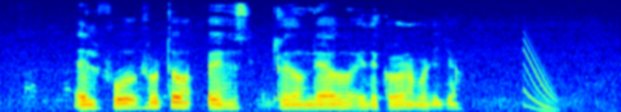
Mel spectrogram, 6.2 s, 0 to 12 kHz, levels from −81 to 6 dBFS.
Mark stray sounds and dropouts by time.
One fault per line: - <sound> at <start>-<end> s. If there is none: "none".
- chirp at 5.2-5.6 s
